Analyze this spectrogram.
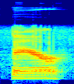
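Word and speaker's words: Bexar: because San Antonio is a swing County that's Bay our County it's not pronounced effects are its Browns bear they are bear but it's a at least it used to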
